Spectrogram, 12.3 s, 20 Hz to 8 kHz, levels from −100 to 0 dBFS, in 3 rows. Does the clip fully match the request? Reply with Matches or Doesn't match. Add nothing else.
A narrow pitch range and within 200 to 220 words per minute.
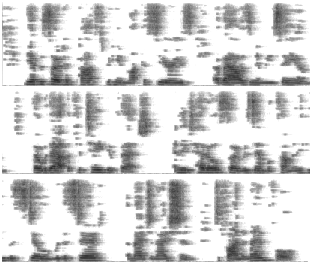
Doesn't match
